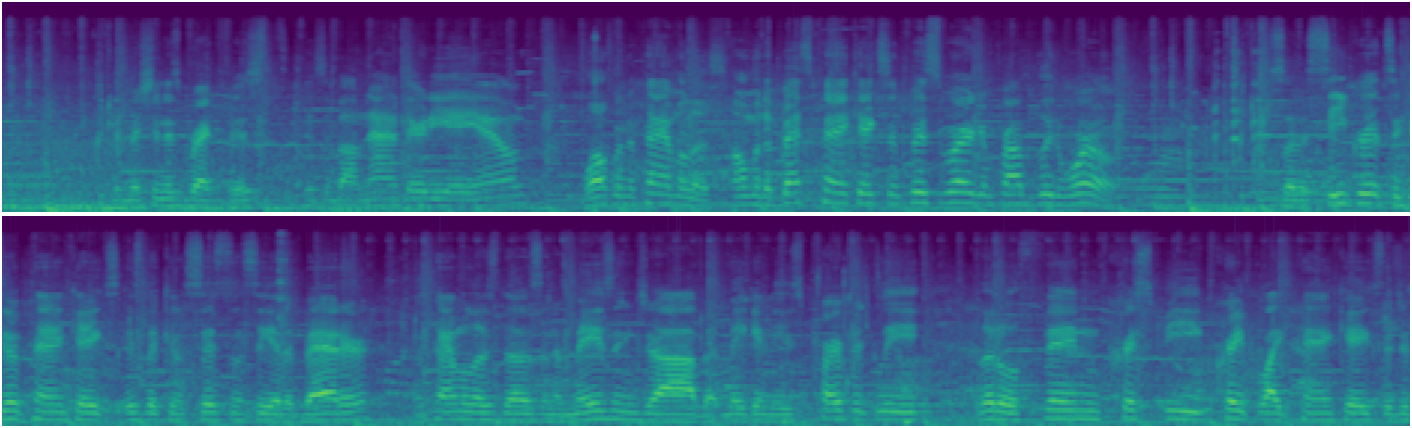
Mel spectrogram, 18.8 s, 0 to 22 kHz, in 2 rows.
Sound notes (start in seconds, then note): 7.9 plates clink; 8.7 light background chatter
